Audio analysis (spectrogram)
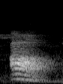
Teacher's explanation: आ एक ऐसा स्वर है जिसको बोलते समय हमारा पूरा मुख खुल जाता है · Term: विवृत स्वर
